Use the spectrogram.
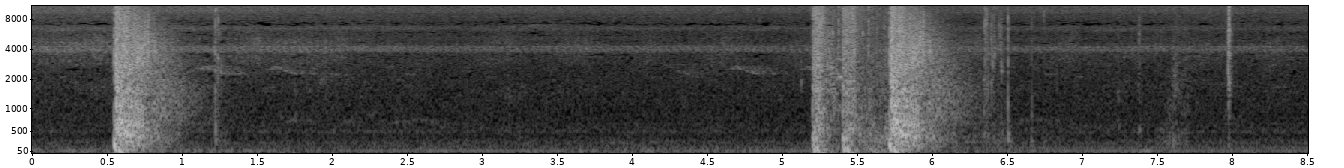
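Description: Sharp gunshots in the Vietnam War video game Vietcong: one isolated loud shot, then a quick cluster of three near shots a few seconds later, with faint ambient hiss between and no talking.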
